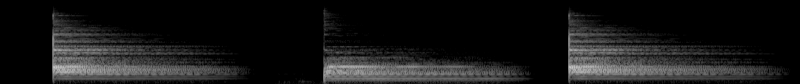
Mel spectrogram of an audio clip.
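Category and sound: household object, large frying pan struck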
